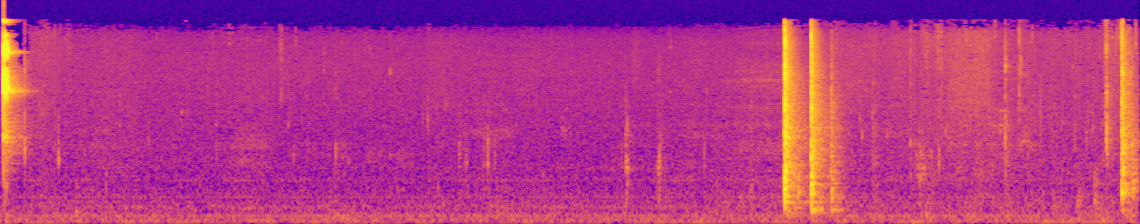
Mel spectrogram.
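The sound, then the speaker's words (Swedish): Glasses clink together in a toast, a couple of bright chimes near the end, with another short clink at the start and a quiet hum in between. “Utbringar en skål.”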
